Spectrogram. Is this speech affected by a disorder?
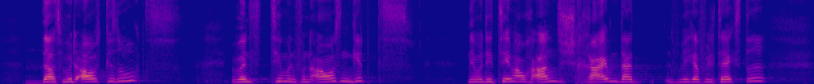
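Yes: Down syndrome; Trisomy 21, from birth; cannot speak freely very well, read prepared question aloud at wahlkampfarena.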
